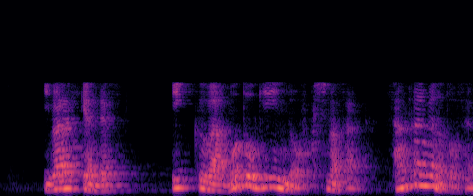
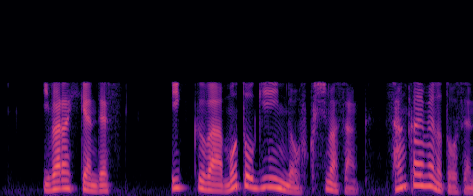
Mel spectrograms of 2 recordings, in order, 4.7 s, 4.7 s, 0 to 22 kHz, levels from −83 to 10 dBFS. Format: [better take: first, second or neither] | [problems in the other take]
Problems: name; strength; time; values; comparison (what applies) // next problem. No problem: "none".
second | room echo; dies away in 0.5 s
